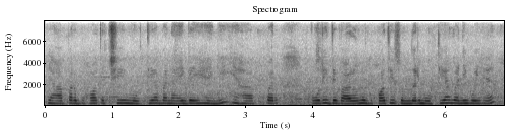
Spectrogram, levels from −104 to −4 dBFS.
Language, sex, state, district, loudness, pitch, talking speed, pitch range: Hindi, female, Maharashtra, Aurangabad, -27 LUFS, 270 Hz, 155 wpm, 260-280 Hz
